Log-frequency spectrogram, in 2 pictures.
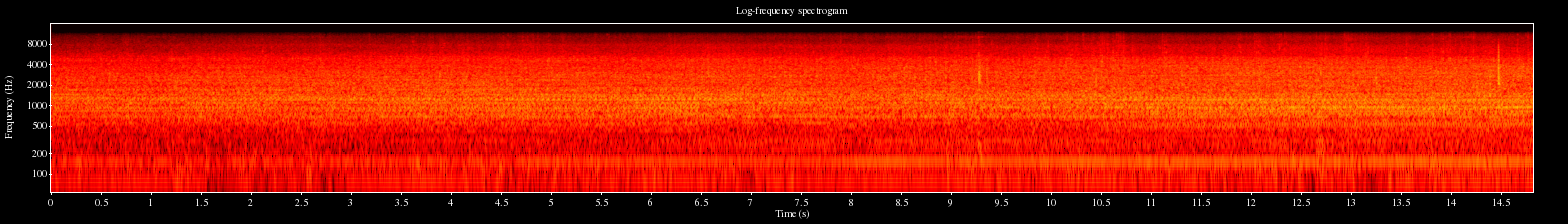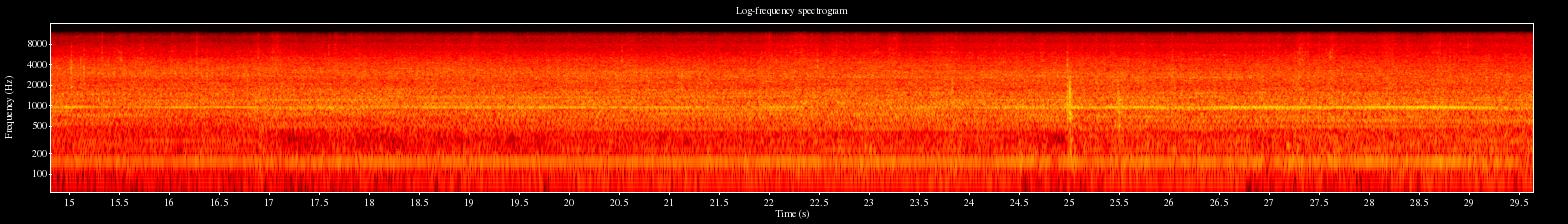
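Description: John Deere 5100R diesel tractor running at a steady working speed while driving a rotary tiller, with a steady whine over the engine hum; the sound grows gradually louder as the tractor comes closer. A single sharp click near the end.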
